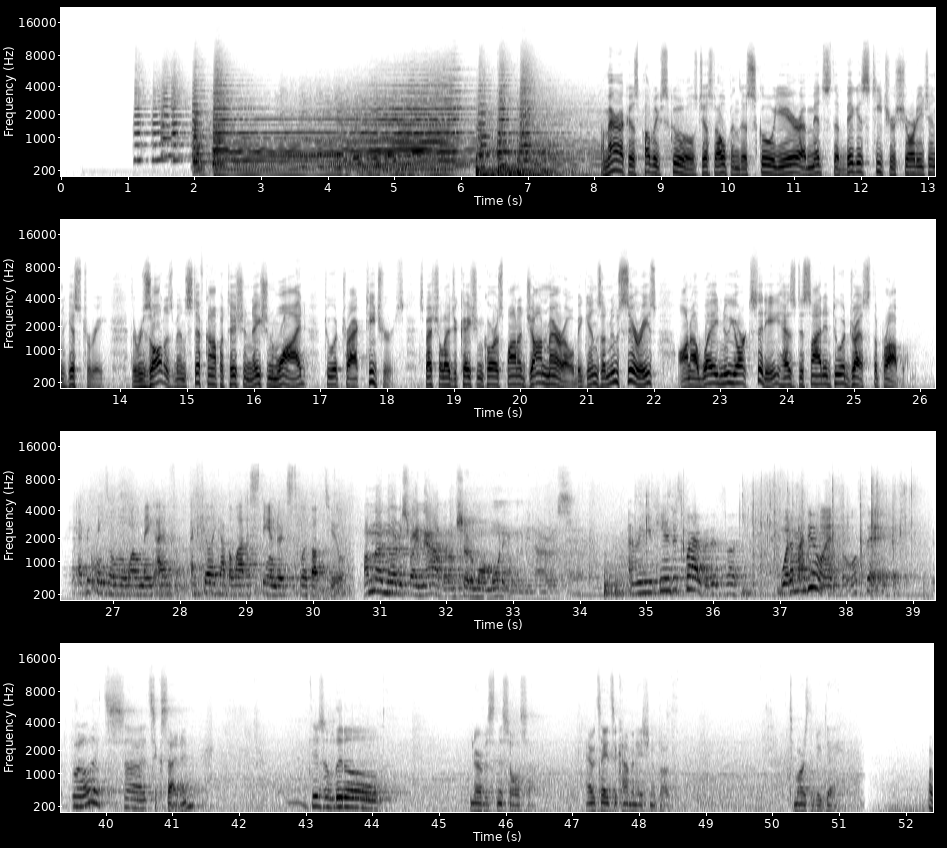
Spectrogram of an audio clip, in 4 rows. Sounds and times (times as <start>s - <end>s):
Trombone: 1.1s - 9.1s
Speech: 8.1s - 25.8s, 45.5s - 46.5s, 47.2s - 48.6s.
